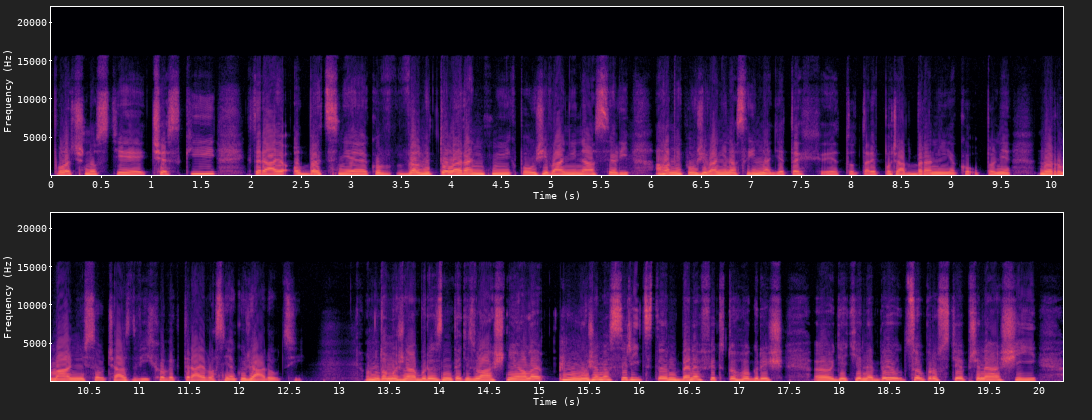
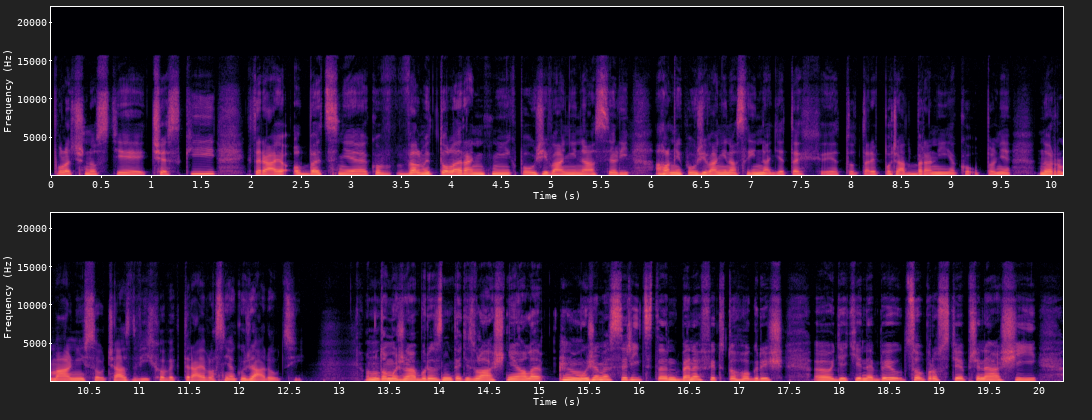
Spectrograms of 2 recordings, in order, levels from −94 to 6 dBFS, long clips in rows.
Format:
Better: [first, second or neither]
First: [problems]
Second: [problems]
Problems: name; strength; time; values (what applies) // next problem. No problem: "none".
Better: second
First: distortion; slight; 10% of the sound clipped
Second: none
